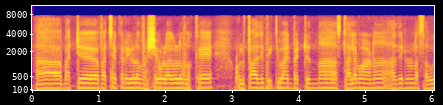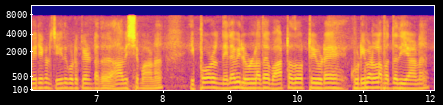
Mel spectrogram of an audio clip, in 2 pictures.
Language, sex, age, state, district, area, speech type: Malayalam, male, 45-60, Kerala, Thiruvananthapuram, urban, spontaneous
